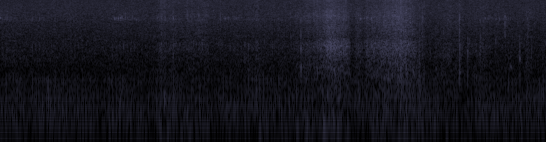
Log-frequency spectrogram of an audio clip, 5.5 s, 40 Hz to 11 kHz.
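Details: Pet cat purring indoors around 6 a.m., from a pair of female cats, a Scottish Fold and a Munchkin; a low steady rumble continues under soft rustling and brief bursts of breathy noise near the middle.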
